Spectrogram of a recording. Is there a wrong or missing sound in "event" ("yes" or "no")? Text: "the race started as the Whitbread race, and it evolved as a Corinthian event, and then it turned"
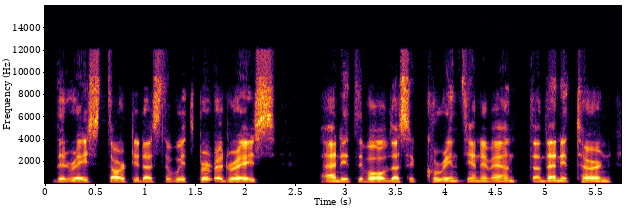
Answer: no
